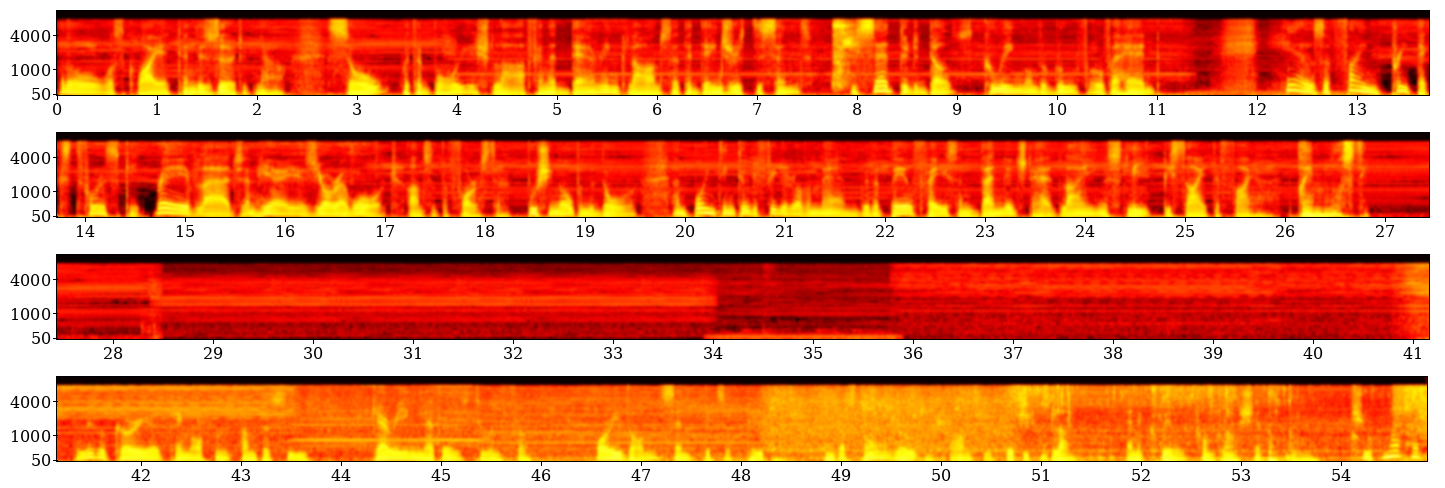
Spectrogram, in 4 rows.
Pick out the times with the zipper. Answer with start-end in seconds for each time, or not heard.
not heard.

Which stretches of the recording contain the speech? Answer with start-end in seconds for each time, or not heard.
0.0-26.9, 41.3-54.8.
